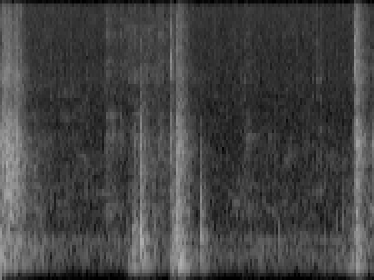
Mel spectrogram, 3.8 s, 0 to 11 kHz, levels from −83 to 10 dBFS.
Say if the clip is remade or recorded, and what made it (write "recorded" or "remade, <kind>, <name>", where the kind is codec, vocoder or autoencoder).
recorded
